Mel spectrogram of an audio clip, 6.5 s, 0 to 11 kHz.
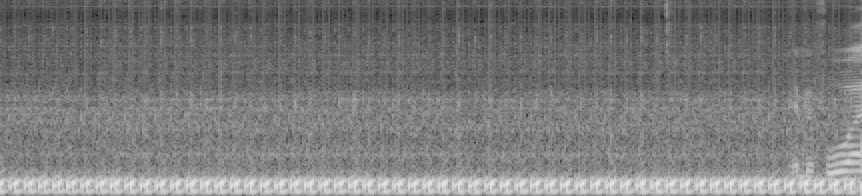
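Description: A 2007 Suzuki Boulevard C50 motorcycle engine idling close by, a loud, deep, steady, even thumping pulse that holds for the whole stretch, with a faint high squeal near the end.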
